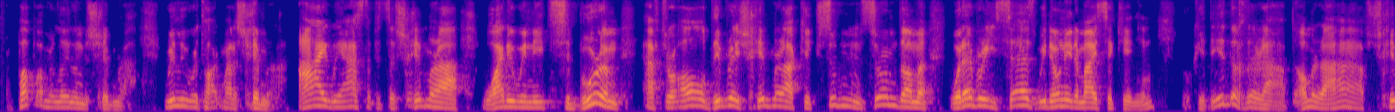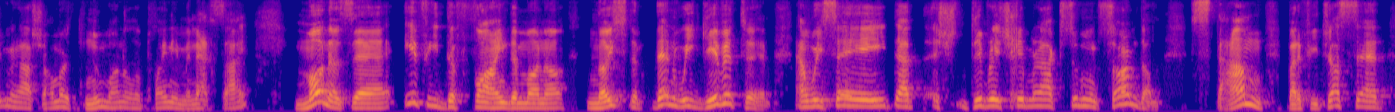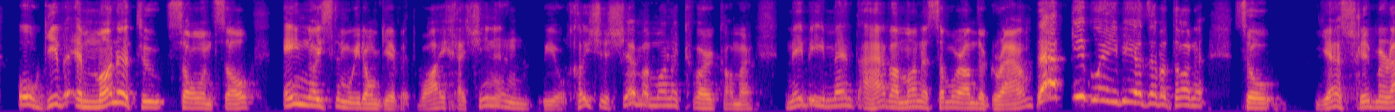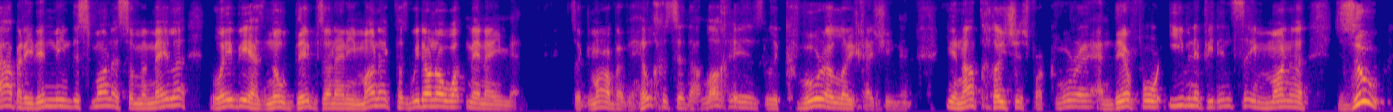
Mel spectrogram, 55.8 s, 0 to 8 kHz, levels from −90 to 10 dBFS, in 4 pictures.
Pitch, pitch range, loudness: 150 Hz, 130-175 Hz, -25 LUFS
